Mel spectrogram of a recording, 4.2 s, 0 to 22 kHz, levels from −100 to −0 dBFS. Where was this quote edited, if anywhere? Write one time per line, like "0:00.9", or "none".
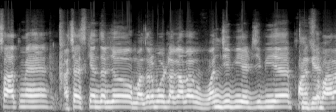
none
